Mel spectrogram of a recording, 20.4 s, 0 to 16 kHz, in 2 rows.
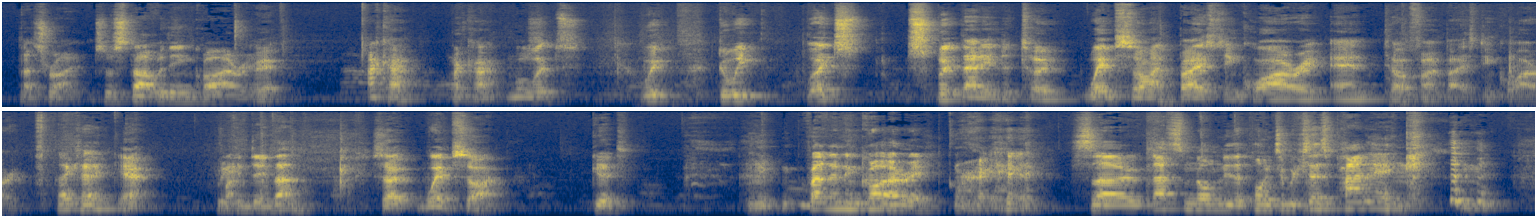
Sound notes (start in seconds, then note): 14.8 laughs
